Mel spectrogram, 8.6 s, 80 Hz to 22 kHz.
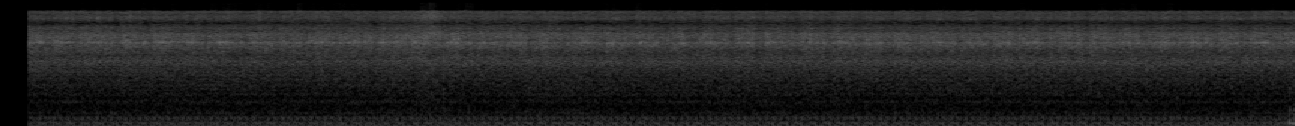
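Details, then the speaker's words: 2011 Nissan Frontier 2.5 four-cylinder running rough with code P0300; lumpy idle exhaust pulse from a misfire on cylinder three; relative compression looks good; coils or wiring under the intake suspected. "we got a 2011 Frontier with the misfire. Cylinder three is misfirmed."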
